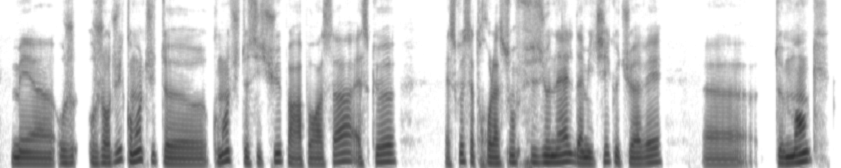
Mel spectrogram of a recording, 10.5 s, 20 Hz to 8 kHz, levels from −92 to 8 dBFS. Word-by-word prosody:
mais, 105 -1 +3
heu, 100 -1 -1
auj 115 0 -2 0.2
aujourd'hui, 115 +9 -1
comment 150 +4 +4
tu 140 -6 -8
te 100 -3 0
comment 140 +8 +2
tu - - -14
te 110 - -4
situes 115 +7 -3
par 115 -7 -2
rapport 100 +1 0
à 100 - -1
ça? 145 +8 0
Est-ce 110 -2 -5
que 140 +2 +1 0.6
est-ce 95 - -7
que 145 - -1
cette - - -4
relation 115 +2 0
fusionnelle 125 +4 +2
d'amitié 110 +4 +1
que 125 - -2
tu 110 0 -3
avais, 115 +6 +1 0.5
heu, 95 -1 -6 0.4
te 115 - -1
manque, 130 +8 +5
115 Hz, 165 wpm, -21 LUFS, 105-135 Hz, 0.6 s, manque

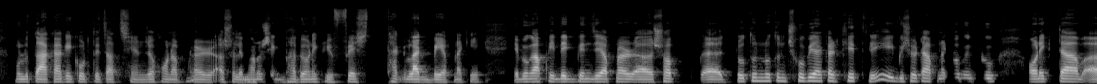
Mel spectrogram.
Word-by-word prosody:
মূলত 125 0 -4
আঁকাআঁকি 125 +1 0
করতে 130 +1 -4
চাচ্ছেন, 115 0 -4
যখন 125 +1 -5
আপনার 115 0 -4 0.2
আসলে 115 -1 -4
মানসিকভাবে 120 +1 -4
অনেক 120 0 -4
রিফ্রেশ 120 +3 -2 0.3
থাক 130 -2 -4
লাগবে 115 -1 +5
আপনাকে। 110 0 -7 0.4
এবং 130 +1 -1
আপনি 130 +2 -3
দেখবেন 130 0 +1
যে 135 - +3
আপনার 130 -1 +3
আ - - +5 0.2
সব 135 -1 +3 0.3
এ্যা 120 - +5 0.2
নতুন, 145 +3 0
নতুন 160 0 -2
ছবি 165 0 +3
আঁকার 155 0 +2
ক্ষেত্রে 155 -3 -1 0.2
এই - - +2
বিষয়টা 150 +1 0
আপনাকেও 140 +4 -9
কিন্তু 145 0 -7 0.5
অনেকটা 135 +1 +3 0.3
আ - - +7
130 Hz, 175 wpm, -26 LUFS, 120-140 Hz, 0.5 s, আ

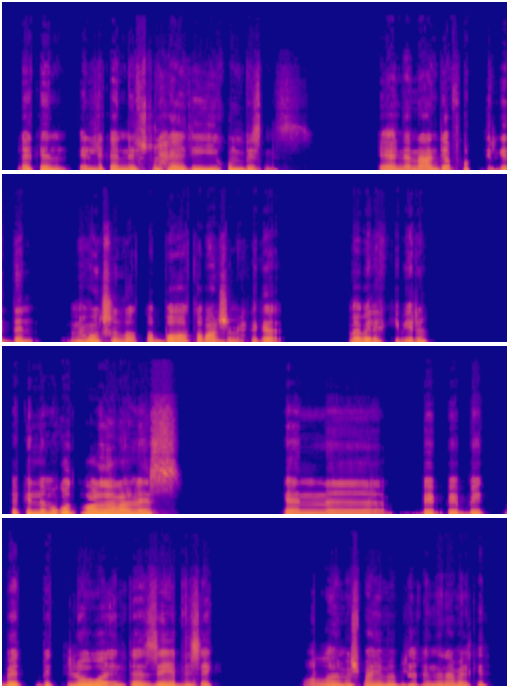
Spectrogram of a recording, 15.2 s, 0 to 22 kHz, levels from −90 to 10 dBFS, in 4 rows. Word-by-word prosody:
لكن 110 -2 +1
اللي 105 +2 -3
كان 105 0 0
نفسي 135 +2 -1
طول 140 - -1
حياتي 150 +2 +1
يكون 120 0 0
business. 105 - -7 0.5
يعني 95 0 0
أنا 115 +1 +2
عندي 120 0 +2
أفكار 125 - -4
كتير 125 - -15
جدًا 125 +1 -1 0.3
ما 130 - -2
حاولتش 135 +1 +3
إن - - +2
أنا 115 - 0
أطبقها 125 -2 +1
طبعًا 120 +1 +1
عشان 105 -3 +2
محتاجة - - -2 0.5
مبالغ 100 +2 +3
كبيرة، 170 - -3 0.7
لكن 115 0 +2
لمّا 105 0 +3
كنت 155 +3 +4
باعرضها 135 +4 +7
على 115 -5 +6
الناس 190 - +1 0.7
كان، 140 +3 +1 0.7
ب - - -3 0.2
ب 95 +2 0 0.2
بت 105 -1 +2
بت 105 0 -5
اللي 110 +2 +3
هو 135 +3 +6
أنت 110 -3 -3
إزاي 105 +6 +3
يا - - +5
ابني 125 -4 -2
ساكت؟ 110 0 -2 0.6
والله 100 +9 -1
مش 120 -2 0
معايا 130 +3 +2
مبلغ 135 -6 -2
إن 100 +1 -4
أنا 115 - 0
أعمل 105 -2 -1
كده. 105 +3 -8
120 Hz, 200 wpm, -25 LUFS, 105-135 Hz, 0.7 s, باعرضها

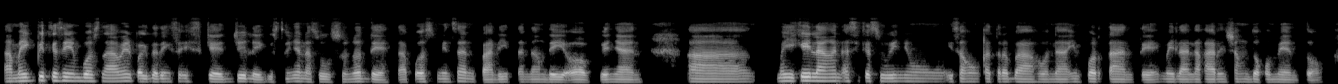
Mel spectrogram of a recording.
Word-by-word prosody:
ah, 145 +1 0
mahigpit 175 +3 +4
kasi 175 0 +4
yung 165 - -1
boss 155 -1 +2
namin 150 +2 +2
pagdating 135 0 +1
sa 145 - -3
schedule, 130 0 +1
eh, 115 - +1
gusto 120 +3 -8
niya 145 +1 -1
nasusunod, 125 +1 -2
eh, 110 0 -1
tapos 125 +4 -1
minsan 135 +1 -2
palitan 120 +1 -2
ng 115 0 -4
day 115 0 +3
off 110 -1 +2
ganiyan. 115 -1 +1 0.5
Ah, 130 -1 +1 0.4
may 160 0 +3
kailangan 165 -1 +5
asikasuhin 150 -1 -1
yung 140 -1 -7
1 140 0 -2
kong 135 0 -5
katrabaho 130 -2 -1
na 120 0 0
importante 120 -3 -1
may 125 - -1
lalakarin 120 +1 0
siyang 125 -1 -4
dokumento, 110 -3 -3
130 Hz, 155 wpm, -25 LUFS, 120-145 Hz, 0.5 s, kailangan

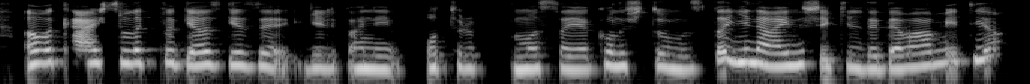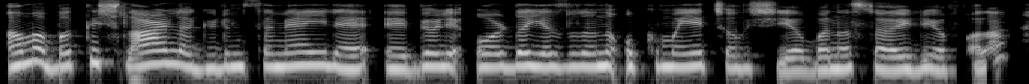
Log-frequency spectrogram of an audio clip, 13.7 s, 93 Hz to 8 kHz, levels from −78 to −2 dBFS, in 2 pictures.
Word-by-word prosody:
ama 275 +3 +4
karşılıklı, 285 -1 +1
göz 255 0 +1
göze 245 -1 -2
gelip, 210 +1 -5
hani, 205 -1 0
oturup 215 -1 -6 0.2
masaya 205 -1 -2
konuştuğumuzda 225 -4 -2
yine 295 -3 +4
aynı 245 +2 +2
şekilde 210 -6 -3
devam 235 +6 0
ediyor 315 +2 -2 0.3
ama 255 0 +4
bakışlarla, 265 +1 +3
gülümsemeyle, 230 +1 +1
eee, 210 -1 -1
böyle 235 +1 +1
orada 230 +1 +1
yazılanı 235 0 +1
okumaya 235 0 0
çalışıyor, 210 -4 -2
bana 205 +2 +1
söylüyor, 200 -1 0
falan. 405 -1 -2
230 Hz, 115 wpm, -24 LUFS, 210-250 Hz, 0.3 s, ama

